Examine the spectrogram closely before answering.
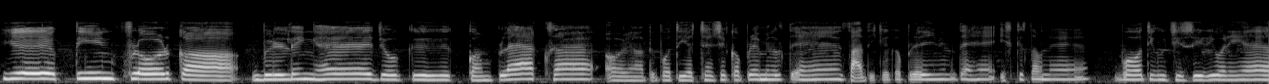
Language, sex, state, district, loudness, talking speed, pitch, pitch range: Hindi, female, Bihar, Begusarai, -16 LUFS, 155 wpm, 225 Hz, 205-240 Hz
